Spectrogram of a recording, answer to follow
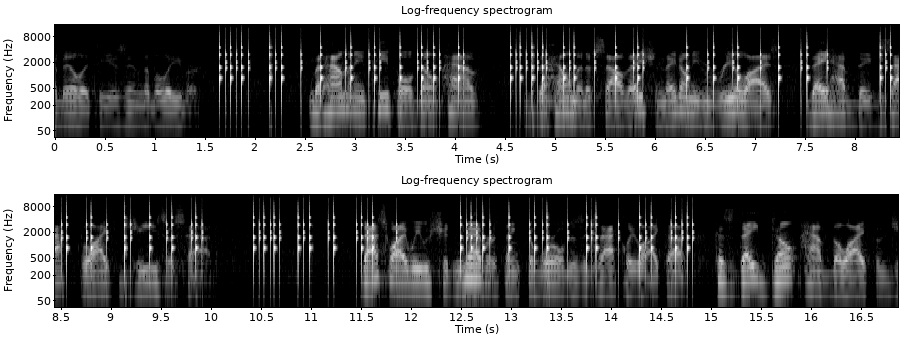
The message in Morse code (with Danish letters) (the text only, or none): SAGDE HAN OM JEG SÅ SKAL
